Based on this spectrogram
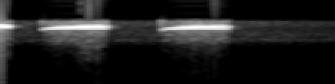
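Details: Trapping-lure song of a mi đất bird: two strong, slightly buzzy whistles, each sliding upward and lasting about a third of a second, separated by a short gap.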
